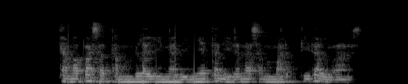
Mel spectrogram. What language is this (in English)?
Catalan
